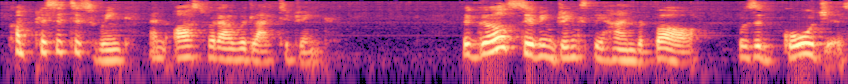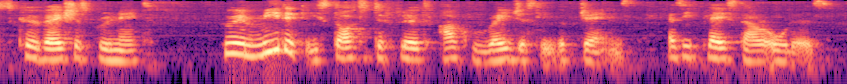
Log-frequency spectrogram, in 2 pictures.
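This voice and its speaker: A woman reading a first-person story aloud in a soft, measured, intimate way. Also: fairly low pitch, highs cut off. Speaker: audiobook narrator.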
